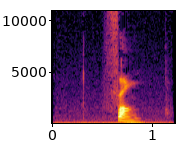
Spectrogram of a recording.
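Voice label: "fang4", Chinese pinyin, south, female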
